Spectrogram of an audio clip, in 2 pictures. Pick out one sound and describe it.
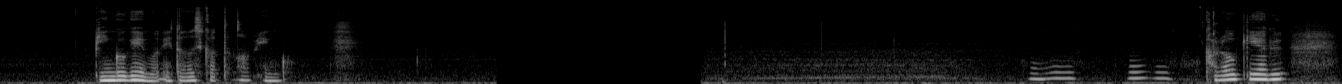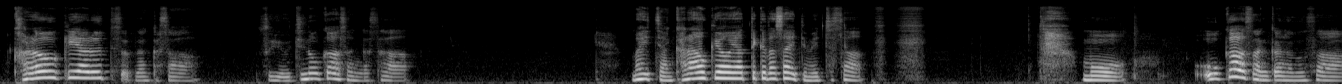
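A young woman talks animatedly and close by.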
